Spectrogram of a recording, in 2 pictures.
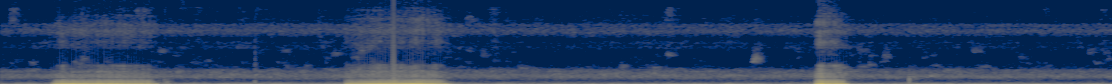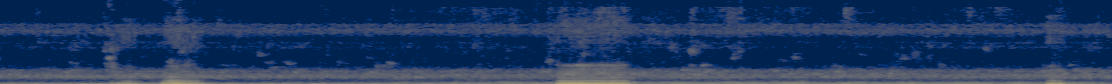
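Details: Cat snoring in deep sleep: low, rumbling snores recur every few seconds with quiet pauses between them.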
